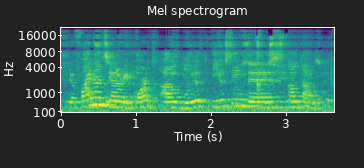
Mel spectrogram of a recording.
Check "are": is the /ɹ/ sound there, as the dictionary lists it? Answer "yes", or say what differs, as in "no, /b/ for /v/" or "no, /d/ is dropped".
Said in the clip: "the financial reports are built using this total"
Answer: no, /l/ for /ɹ/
